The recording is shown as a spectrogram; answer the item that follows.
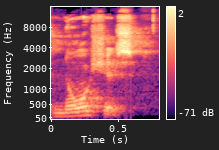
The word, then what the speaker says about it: nauseous: Of such puzzling words as nauseous, rhyming well with cautious, tortious, you'll envelop lists, I hope, in a linen envelope.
